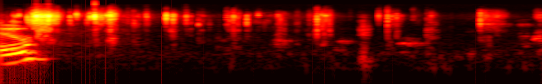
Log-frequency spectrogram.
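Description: Trading-card pack wrapper crinkling and cards being handled as a pack is opened: a busy run of small, quick crackles and ticks.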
